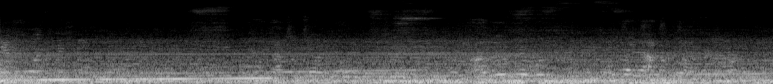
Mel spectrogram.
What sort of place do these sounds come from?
subway train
